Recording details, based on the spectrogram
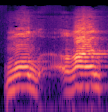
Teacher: Mudghah ghain makhrajnya di ujung kerongkong.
